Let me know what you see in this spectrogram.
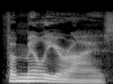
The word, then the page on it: familiarize: British English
